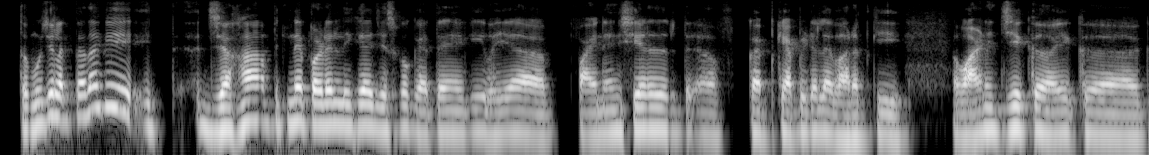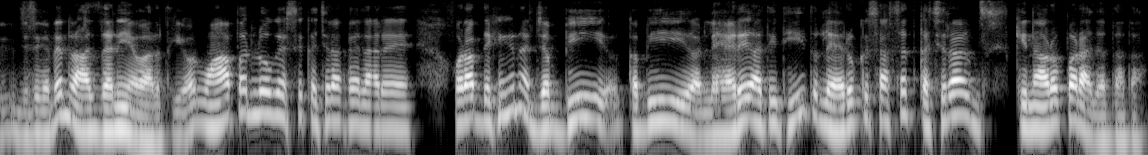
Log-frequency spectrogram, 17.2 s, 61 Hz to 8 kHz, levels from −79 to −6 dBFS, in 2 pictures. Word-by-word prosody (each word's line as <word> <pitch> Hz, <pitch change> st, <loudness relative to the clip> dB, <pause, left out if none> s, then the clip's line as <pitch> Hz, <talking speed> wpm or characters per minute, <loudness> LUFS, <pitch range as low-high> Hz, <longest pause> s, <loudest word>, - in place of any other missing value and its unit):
तो 140 Hz, -, 0 dB
मुझे 160 Hz, +8 st, +1 dB
लगता 195 Hz, +1 st, +3 dB
था 260 Hz, -, +3 dB
कि 280 Hz, 0 st, +1 dB
इत 150 Hz, -8 st, -6 dB, 0.3 s
जहाँ 140 Hz, +3 st, +4 dB
आप 170 Hz, -, -6 dB
इतने 165 Hz, +3 st, +2 dB
पढ़े-लिखे 155 Hz, -1 st, +4 dB
हैं 150 Hz, -, +5 dB
जिसको 135 Hz, +1 st, -3 dB
कहते 125 Hz, -1 st, -2 dB
हैं 125 Hz, -1 st, -4 dB
कि 130 Hz, 0 st, -7 dB
भैया 120 Hz, -1 st, 0 dB, 0.3 s
फ़ाइनेंशियल 130 Hz, +4 st, 0 dB, 0.2 s
दफ़ 115 Hz, -1 st, -8 dB
कैप 120 Hz, -4 st, 0 dB
कैपिटल 125 Hz, +1 st, 0 dB
है 120 Hz, -, +2 dB
भारत 105 Hz, -1 st, 0 dB
की, 115 Hz, -2 st, -5 dB, 0.4 s
वाणिज्यिक 130 Hz, +5 st, +1 dB
एक 120 Hz, -2 st, +1 dB
क 115 Hz, +1 st, -2 dB
जिसे 115 Hz, +2 st, -7 dB
कहते 125 Hz, +10 st, 0 dB
हैं 210 Hz, -, -2 dB
राजधानी 130 Hz, +2 st, +4 dB
है 120 Hz, -, +1 dB
भारत 100 Hz, 0 st, 0 dB
की 120 Hz, 0 st, -11 dB
और 155 Hz, -, -2 dB
वहाँ 155 Hz, +2 st, +4 dB
पर 230 Hz, -1 st, -2 dB
लोग 220 Hz, -1 st, +1 dB
ऐसे 200 Hz, 0 st, -5 dB
कचरा 175 Hz, +1 st, 0 dB
फैला 160 Hz, -2 st, -1 dB
रहे 145 Hz, 0 st, -2 dB
हैं 140 Hz, 0 st, -4 dB, 0.3 s
और 170 Hz, -, +5 dB
आप 185 Hz, -, +7 dB
देखेंगे 185 Hz, +6 st, -3 dB
ना 255 Hz, -, -2 dB
जब 145 Hz, -2 st, +1 dB
भी 180 Hz, +1 st, -3 dB, 0.2 s
कभी 165 Hz, +3 st, -1 dB
अ, 125 Hz, -, +3 dB
लहरें 120 Hz, +9 st, +1 dB
आती 165 Hz, -1 st, +2 dB
थी 170 Hz, +8 st, -6 dB
तो 205 Hz, -, -6 dB
लहरों 145 Hz, -2 st, +3 dB
के 165 Hz, -, -8 dB
साथ-साथ 180 Hz, +4 st, -2 dB
कचरा 210 Hz, +4 st, +3 dB
स 140 Hz, -, -17 dB
किनारों 145 Hz, +1 st, +4 dB
पर 180 Hz, -, +6 dB
आ -, -, +5 dB
जाता 105 Hz, -1 st, -6 dB
था 100 Hz, +1 st, -13 dB
140 Hz, 225 wpm, -20 LUFS, 120-165 Hz, 0.4 s, आप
